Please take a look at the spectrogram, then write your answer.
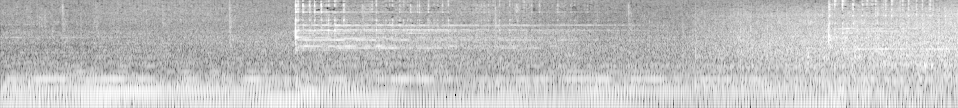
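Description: A car engine hums with a low, steady rumble as the car drives away, holding fairly loud throughout with a faint higher whine creeping in partway through; no voices are heard.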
